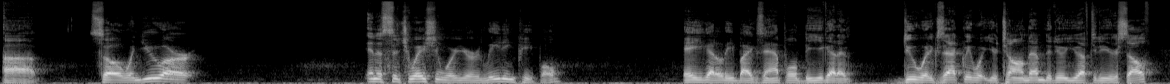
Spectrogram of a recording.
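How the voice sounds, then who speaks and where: A man's fairly low, dark, mellow voice at a fairly quick pace, with ordinary pitch variation and long, frequent pauses. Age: 60s. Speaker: sports business executive. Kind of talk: interview storytelling. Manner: conversational, with false starts.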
